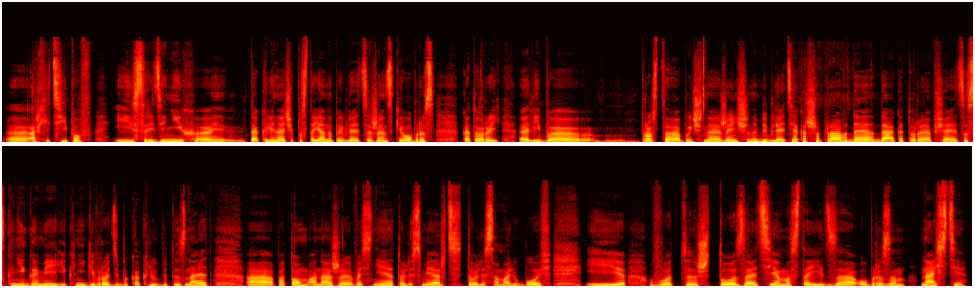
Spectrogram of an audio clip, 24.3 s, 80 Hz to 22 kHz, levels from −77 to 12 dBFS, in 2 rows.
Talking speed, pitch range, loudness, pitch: 130 wpm, 180-210 Hz, -18 LUFS, 195 Hz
